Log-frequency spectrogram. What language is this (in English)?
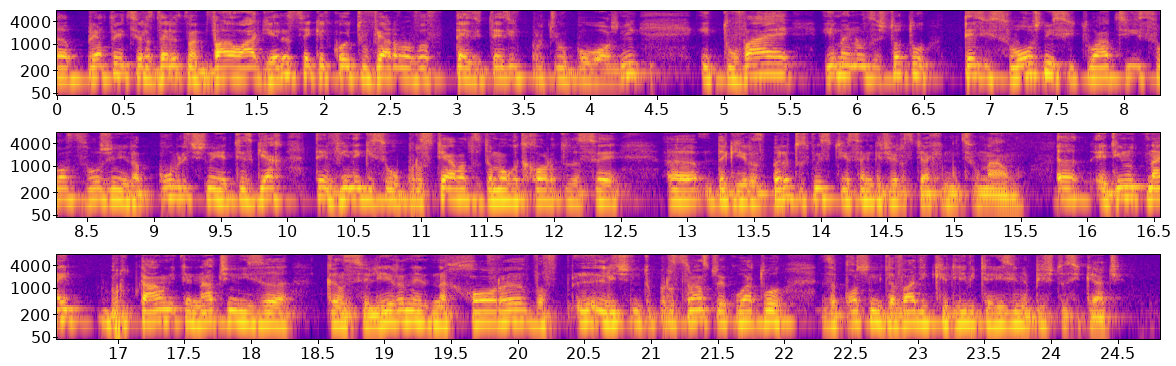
Bulgarian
